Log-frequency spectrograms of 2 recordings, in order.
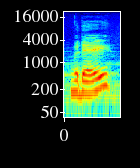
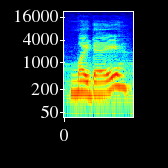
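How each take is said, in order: The two takes are said the same way.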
